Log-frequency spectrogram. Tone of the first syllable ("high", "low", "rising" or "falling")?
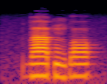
high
